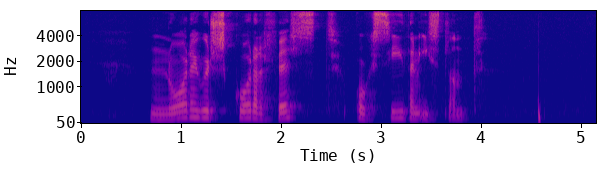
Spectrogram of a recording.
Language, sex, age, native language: Icelandic, male, 20-29, Icelandic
